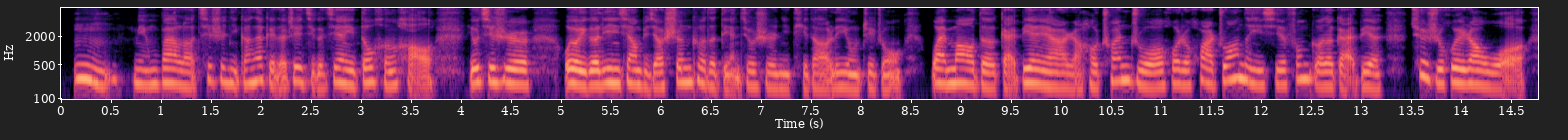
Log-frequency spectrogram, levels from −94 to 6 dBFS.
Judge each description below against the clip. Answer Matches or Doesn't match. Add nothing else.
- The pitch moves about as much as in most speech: Matches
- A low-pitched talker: Doesn't match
